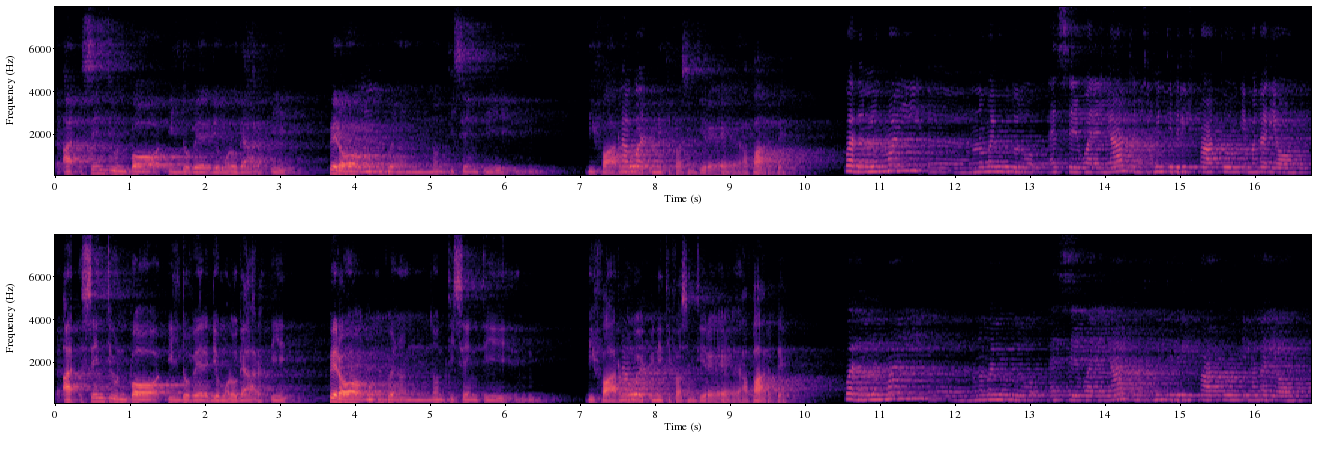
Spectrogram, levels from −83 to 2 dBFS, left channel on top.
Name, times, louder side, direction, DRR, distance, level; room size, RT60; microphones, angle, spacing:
voice 1, 0.0-3.1 3.7-6.5 7.1-9.8, right 3 dB, 55° right, 7 dB, 0.7 m, -33 dB
voice 2, 4.1-4.6 7.5-7.9 10.5-16.6, left 2 dB, 60° left, 1 dB, 1.5 m, -39 dB
22.5 x 14.0 x 2.8 m, 2.2 s
head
